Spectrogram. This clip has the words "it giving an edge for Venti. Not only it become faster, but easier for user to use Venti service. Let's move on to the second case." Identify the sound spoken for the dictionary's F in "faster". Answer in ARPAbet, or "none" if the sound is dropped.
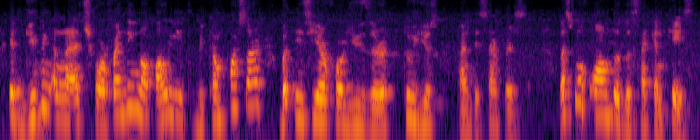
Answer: P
